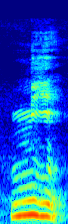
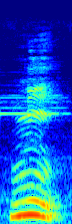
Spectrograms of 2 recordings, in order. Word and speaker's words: 你: Ni significa tu, è del terzo tono. Ni.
